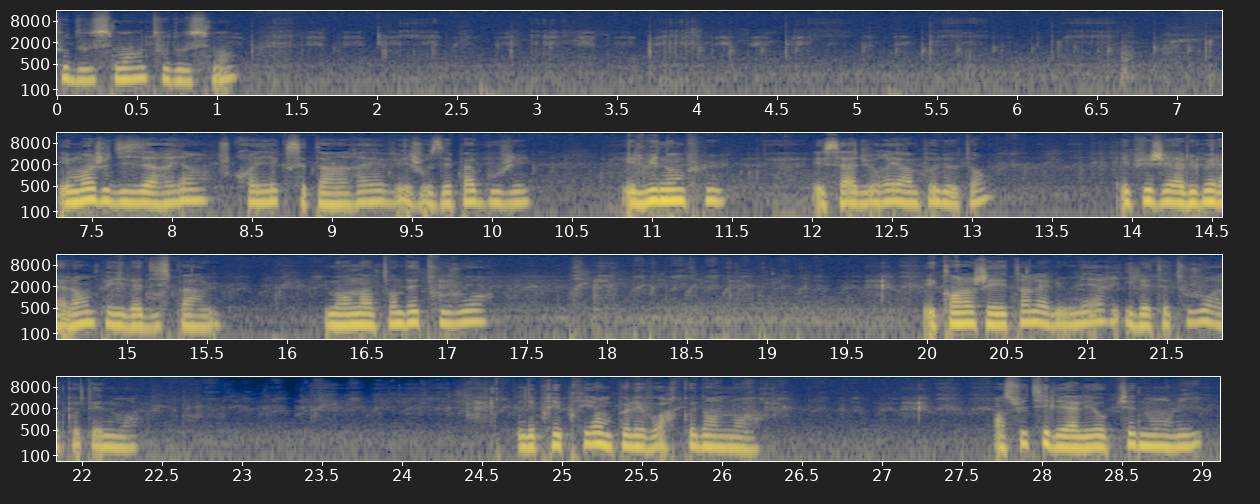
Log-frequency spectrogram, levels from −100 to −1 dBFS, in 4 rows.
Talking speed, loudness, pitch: 160 wpm, -23 LUFS, 175 Hz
